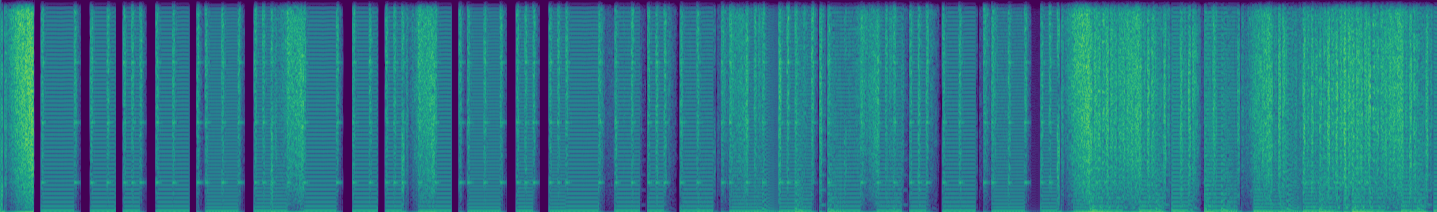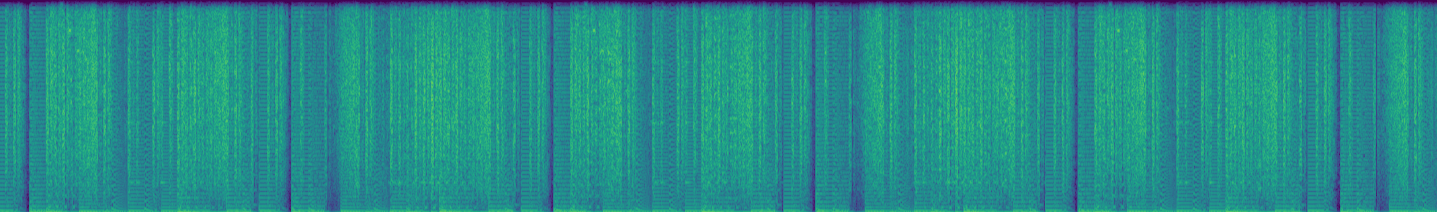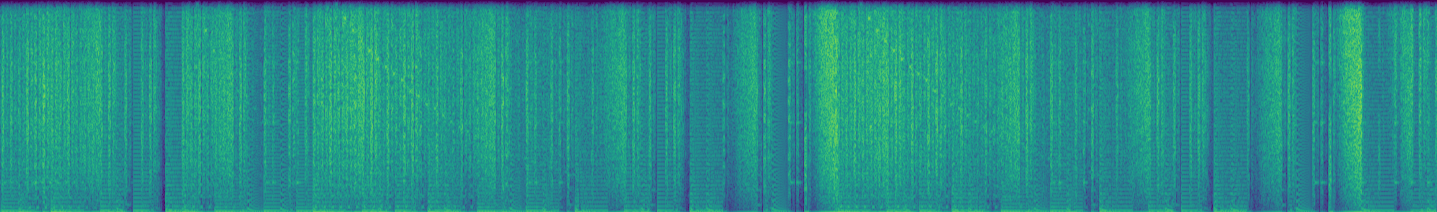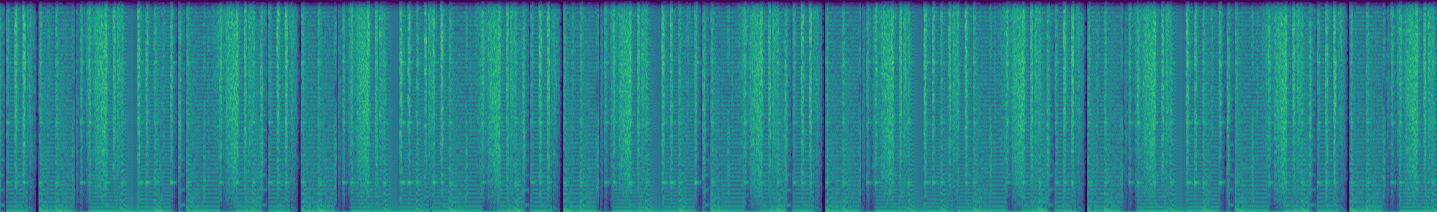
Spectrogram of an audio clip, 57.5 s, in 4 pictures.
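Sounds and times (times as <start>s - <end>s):
noise: 0.0s - 57.4s.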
